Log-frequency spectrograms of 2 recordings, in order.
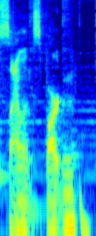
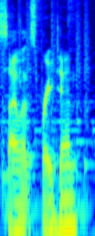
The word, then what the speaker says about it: Silent Spartan: My name was Silent Spartan, and it was spelled with 1s and 2s and all that, and people used to read it as Silent Spraytan.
